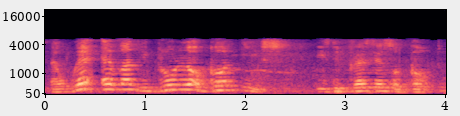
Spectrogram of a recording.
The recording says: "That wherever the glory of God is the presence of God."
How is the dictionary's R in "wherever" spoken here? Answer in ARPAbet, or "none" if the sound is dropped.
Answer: none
